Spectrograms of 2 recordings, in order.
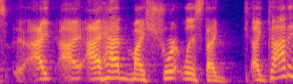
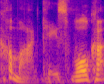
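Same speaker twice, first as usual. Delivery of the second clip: muttered grumble under breath, lower and quieter; 5 semitones lower, 6 dB quieter than usual. Retelling reading a friend's list, imitating own grumbling under breath. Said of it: "grumbling under my breath".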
